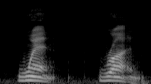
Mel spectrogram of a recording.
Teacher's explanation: Those are the 2 words that have the most shape in the voice, the most length. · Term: stressed words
